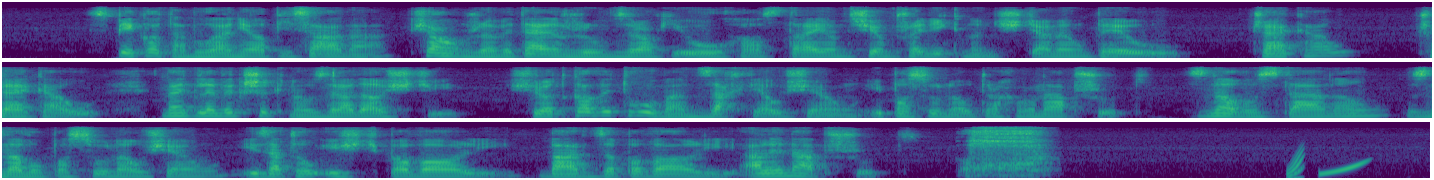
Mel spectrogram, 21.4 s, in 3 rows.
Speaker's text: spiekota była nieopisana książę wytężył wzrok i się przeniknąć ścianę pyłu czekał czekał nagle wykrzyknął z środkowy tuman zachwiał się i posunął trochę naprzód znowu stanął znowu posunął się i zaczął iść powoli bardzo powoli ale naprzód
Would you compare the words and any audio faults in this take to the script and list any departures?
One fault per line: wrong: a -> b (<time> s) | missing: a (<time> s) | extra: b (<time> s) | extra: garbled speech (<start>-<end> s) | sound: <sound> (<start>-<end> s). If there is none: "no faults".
extra: ucho starając (3.4 s)
extra: radości (8.8 s)
sound: throat clearing (19.1-19.6 s)
sound: chirp (20.7-21.2 s)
